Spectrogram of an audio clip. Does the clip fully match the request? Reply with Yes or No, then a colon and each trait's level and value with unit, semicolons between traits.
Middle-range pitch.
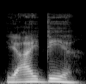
No: low, 110 Hz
